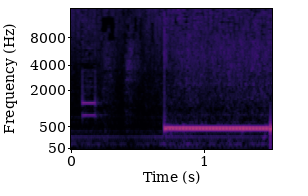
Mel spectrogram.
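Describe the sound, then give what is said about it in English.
A phone call being dialed and connected: a short keypad beep, then a loud, steady line tone that starts abruptly and holds to the end. No one speaks. “Just one second while I connect it for you.”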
